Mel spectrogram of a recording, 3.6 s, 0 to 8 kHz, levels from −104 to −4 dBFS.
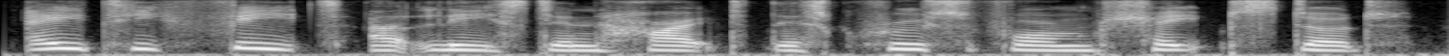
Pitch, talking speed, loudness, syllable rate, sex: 230 Hz, 165 wpm, -18 LUFS, 4.2 syllables/s, female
